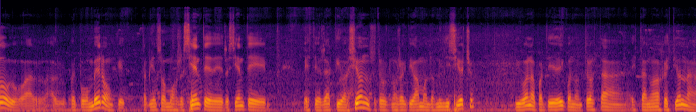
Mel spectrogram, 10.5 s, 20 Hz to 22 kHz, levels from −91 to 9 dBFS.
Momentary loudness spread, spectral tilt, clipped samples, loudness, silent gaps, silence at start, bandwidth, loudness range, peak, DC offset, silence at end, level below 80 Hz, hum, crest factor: 13 LU; -6.5 dB/octave; under 0.1%; -22 LUFS; none; 0 s; 16.5 kHz; 1 LU; -4 dBFS; under 0.1%; 0 s; -52 dBFS; none; 18 dB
